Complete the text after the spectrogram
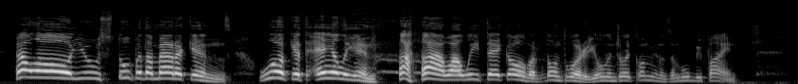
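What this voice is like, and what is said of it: Put-on Russian accent. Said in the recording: “He's Russian. I don't know why I went into Yuri Grabovich's accent all of a sudden.”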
